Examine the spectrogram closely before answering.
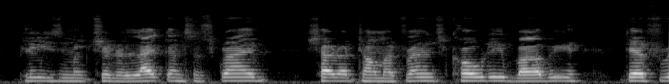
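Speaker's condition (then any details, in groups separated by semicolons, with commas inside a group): Mild cerebral palsy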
